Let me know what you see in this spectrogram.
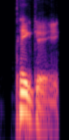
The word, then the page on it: piggy: British English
